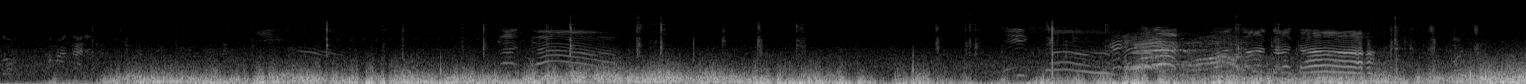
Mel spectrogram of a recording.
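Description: Wind blusters across an open field.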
